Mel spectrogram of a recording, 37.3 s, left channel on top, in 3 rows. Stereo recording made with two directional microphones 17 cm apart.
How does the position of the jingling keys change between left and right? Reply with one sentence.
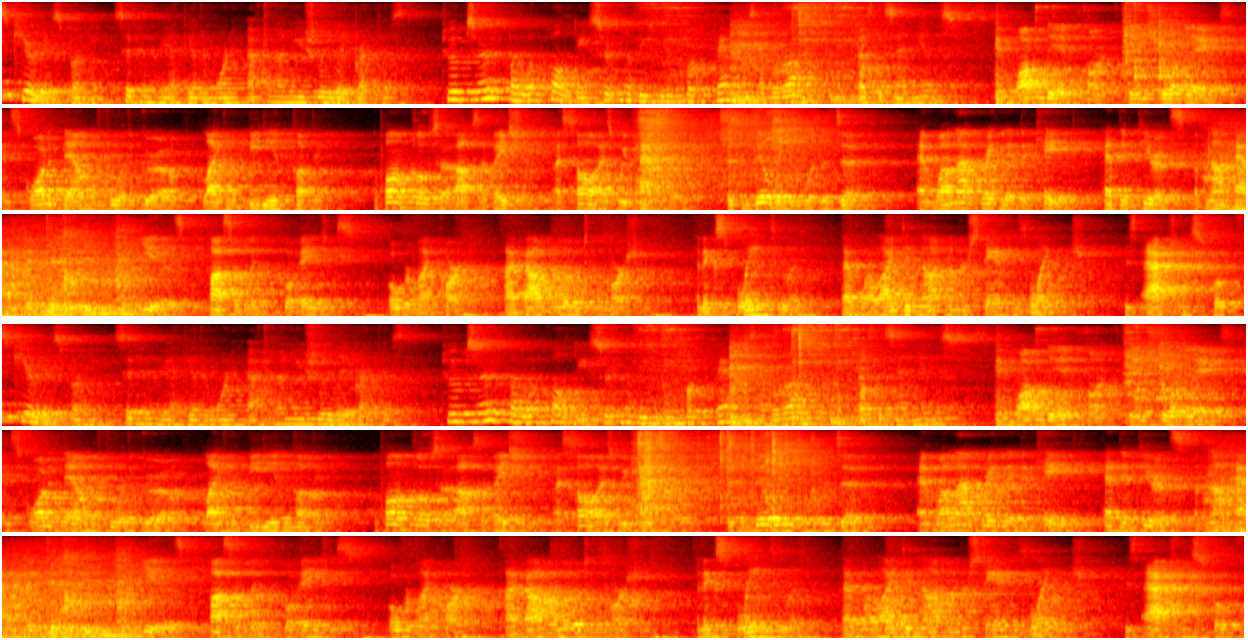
In this clip you hear the jingling keys move to the left.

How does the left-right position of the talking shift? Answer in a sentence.
In this clip you hear the talking stay in one place.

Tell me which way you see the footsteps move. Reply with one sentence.
You can hear the footsteps move from left to right and back again.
